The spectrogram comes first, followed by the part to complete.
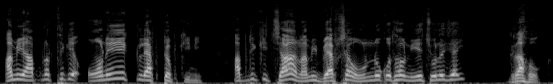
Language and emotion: Bengali, angry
